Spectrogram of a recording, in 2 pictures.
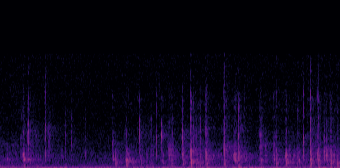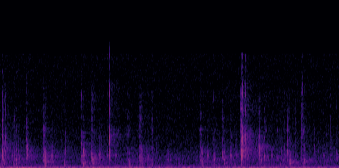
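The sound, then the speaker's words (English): Typing on a computer keyboard: a steady, fast run of many crisp key clicks at an even loudness throughout, with no voices. “This keyboard sounds so good, doesn't it? It's beautiful.”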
